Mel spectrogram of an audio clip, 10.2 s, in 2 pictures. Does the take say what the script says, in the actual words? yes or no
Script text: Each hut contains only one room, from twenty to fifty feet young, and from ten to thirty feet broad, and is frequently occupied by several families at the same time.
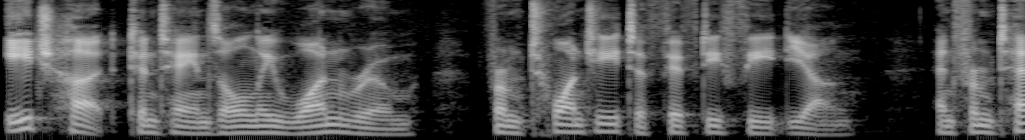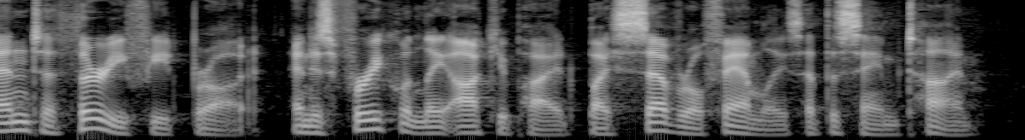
yes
